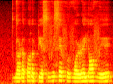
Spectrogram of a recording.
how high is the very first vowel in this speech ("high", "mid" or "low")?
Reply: low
